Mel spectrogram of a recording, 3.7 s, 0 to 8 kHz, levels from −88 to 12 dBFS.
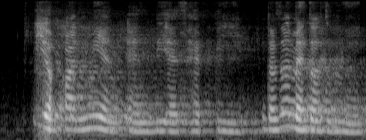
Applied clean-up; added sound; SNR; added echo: neural separator model SepFormer DNS4.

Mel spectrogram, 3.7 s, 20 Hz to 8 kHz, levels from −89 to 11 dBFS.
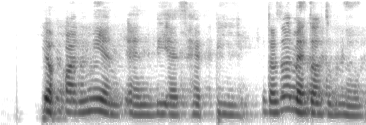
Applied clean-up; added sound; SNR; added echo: neural mask model DeepFilterNet 3.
